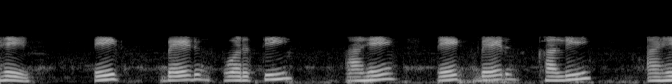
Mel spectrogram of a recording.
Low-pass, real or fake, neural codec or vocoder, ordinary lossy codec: 3.6 kHz; fake; codec, 44.1 kHz, 3.4 kbps, Pupu-Codec; none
